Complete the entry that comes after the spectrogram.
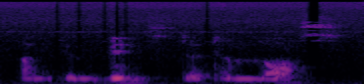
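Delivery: "unconvinced at a loss" with stress on VINCED and LOSS; titty-TUM rhythm on "unconvinced at a loss"; anapestic beat. Shown as a demonstration. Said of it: "a dimeter of six".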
